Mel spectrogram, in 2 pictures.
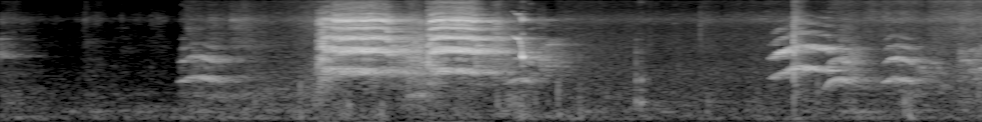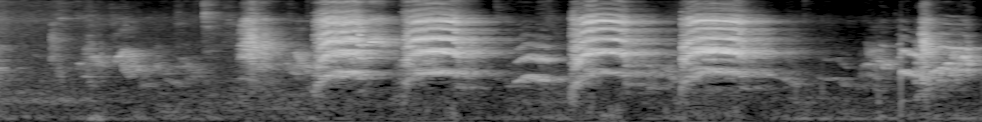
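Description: A cockatoo screeches loudly, over and over.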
